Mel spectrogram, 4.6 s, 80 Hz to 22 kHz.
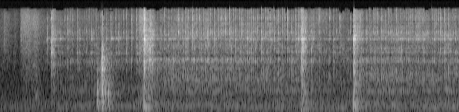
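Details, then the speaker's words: Removed belt tensioner pulley from a 2006 Audi A3 Sportback 2.0 140 hp, spun by hand: a faint dry hiss, faint ringing and a few sharp clicks from a tiring bearing that caused a whistle; the new pulley is silent. "entendez donc on entend que le roulement et commence à fatiguer"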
